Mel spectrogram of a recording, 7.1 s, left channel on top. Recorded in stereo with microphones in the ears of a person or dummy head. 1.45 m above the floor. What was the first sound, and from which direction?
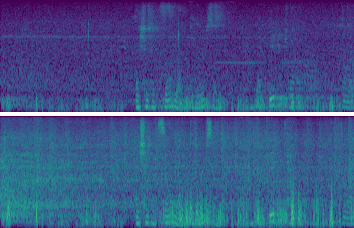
A woman speaking, 60° right (ahead or behind).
